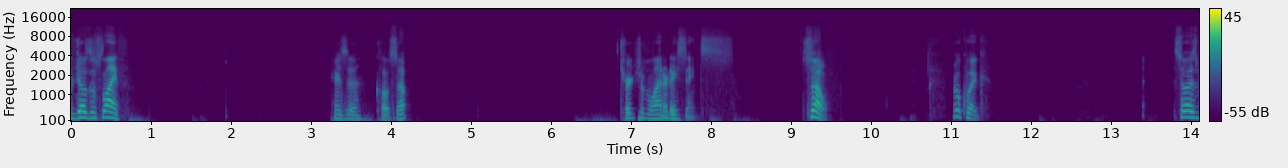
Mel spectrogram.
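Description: A man speaks calmly through a microphone, in short phrases with pauses, as if on an online call.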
